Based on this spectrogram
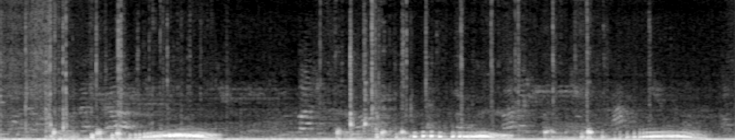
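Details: Cooing black pigeon gives three rounded, rolling low coos that rise and fall, the first and last loudest, with soft clicks and rustles in the pauses and a constant low hum throughout.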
